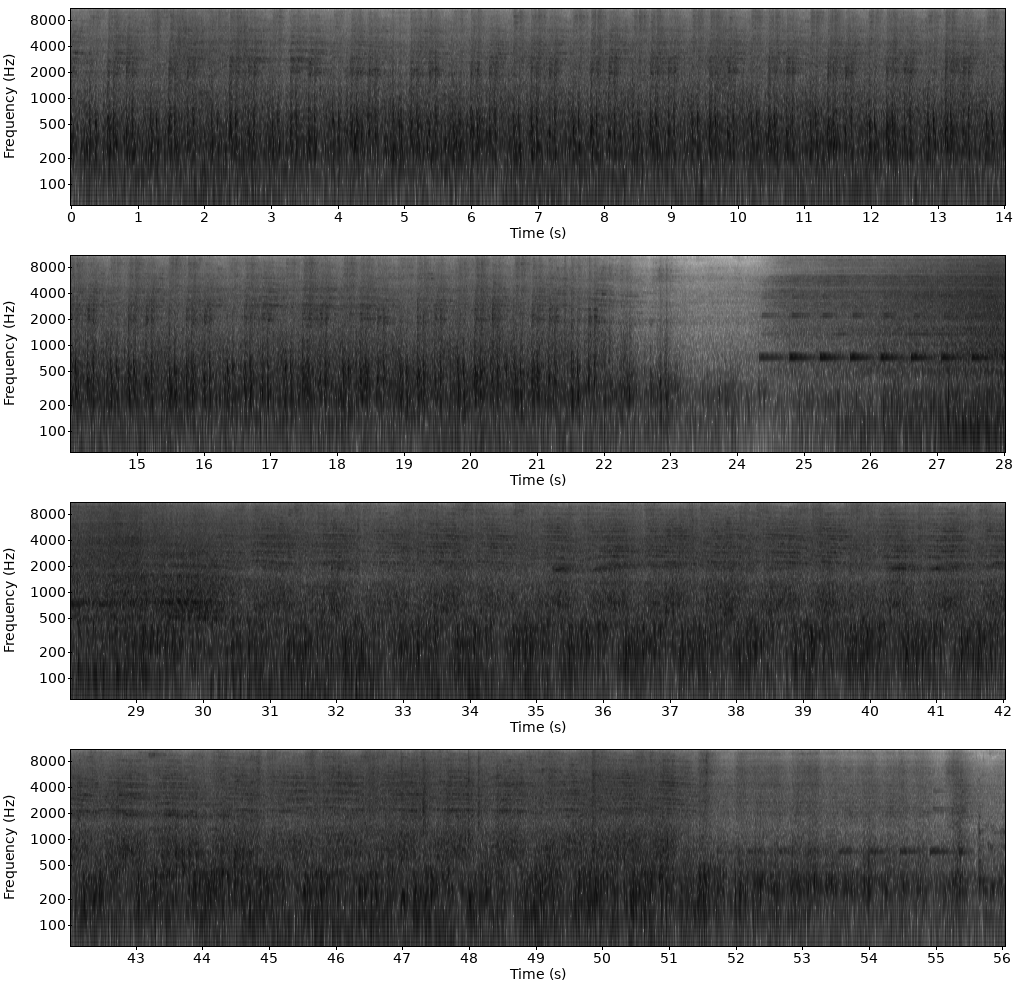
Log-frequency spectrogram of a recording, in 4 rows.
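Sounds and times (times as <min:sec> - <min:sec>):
train wheels clattering on rails: 0:00.0 - 0:23.3, 0:24.3 - 0:56.0
train rumble: 0:00.0 - 0:56.0
level crossing bell ringing: 0:24.4 - 0:28.3.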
